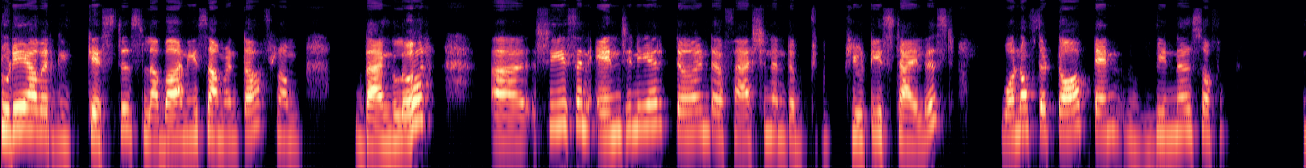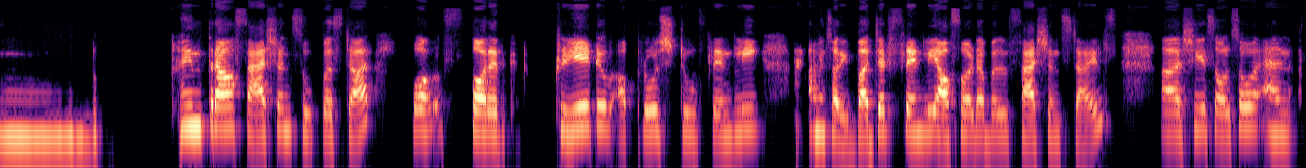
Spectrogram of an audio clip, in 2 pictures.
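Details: Adult woman who stammers and also has hearing loss, speaking naturally while hosting a podcast and introducing the guest; stuttering.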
